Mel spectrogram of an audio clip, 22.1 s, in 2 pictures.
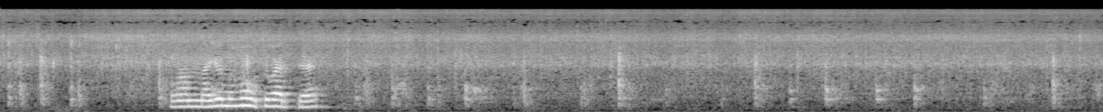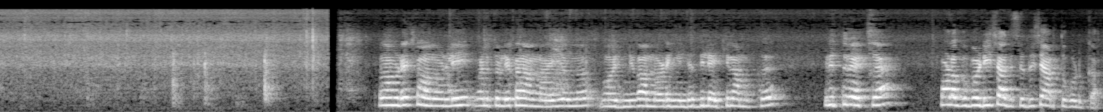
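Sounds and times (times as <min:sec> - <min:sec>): garlic sizzling in hot oil: 0:00.0 - 0:22.0
wooden spatula scraping pan: 0:14.4 - 0:14.8.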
